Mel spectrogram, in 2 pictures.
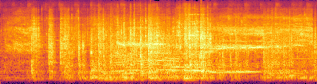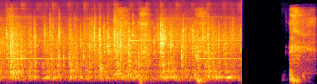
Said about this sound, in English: Did he rip the phone out of the wall? Yeah, he rips the phone out. It's a phone booth.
